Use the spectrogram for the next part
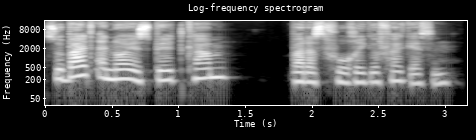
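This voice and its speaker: Calm woman narrating an audiobook. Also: medium pitch, moderate pace, no room sound, studio quality. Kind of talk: scripted first-person narration.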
